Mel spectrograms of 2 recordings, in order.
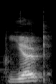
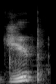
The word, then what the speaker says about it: Joop: quickly with you guys it is pronounced yope not jup although if somebody actually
